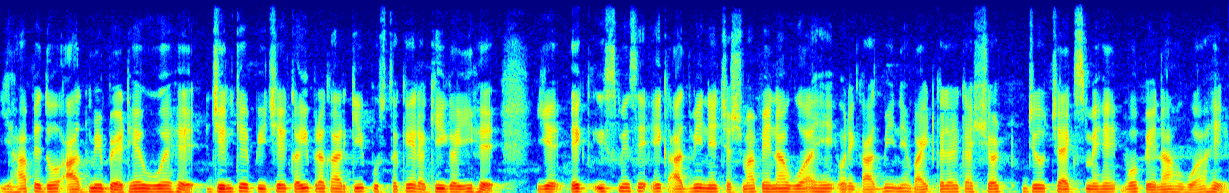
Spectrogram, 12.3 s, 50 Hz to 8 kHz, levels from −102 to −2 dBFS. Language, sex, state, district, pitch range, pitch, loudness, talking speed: Hindi, male, Jharkhand, Sahebganj, 115-130 Hz, 125 Hz, -19 LUFS, 220 wpm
